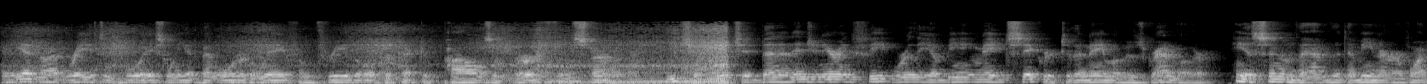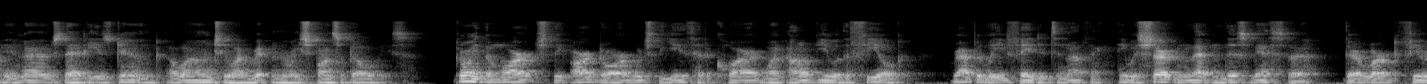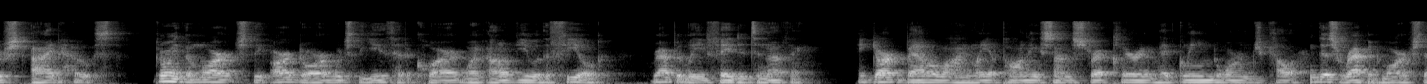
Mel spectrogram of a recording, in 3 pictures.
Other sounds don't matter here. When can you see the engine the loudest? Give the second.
7 s.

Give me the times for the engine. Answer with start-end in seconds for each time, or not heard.
0.0-7.3.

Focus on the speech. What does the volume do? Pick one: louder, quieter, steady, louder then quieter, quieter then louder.
steady.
